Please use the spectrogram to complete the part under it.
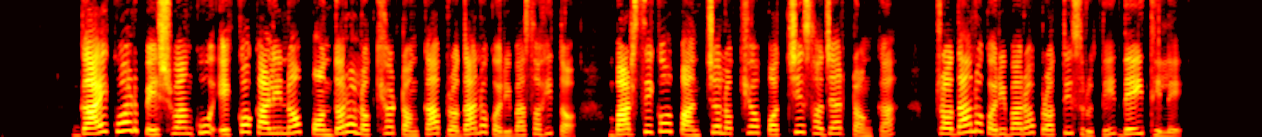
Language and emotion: Odia, neutral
